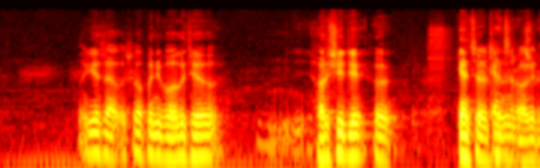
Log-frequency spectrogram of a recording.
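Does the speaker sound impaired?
Yes: Parkinson's disease; gait trouble, arm knocking waist, spotted by Dr Basanta Pant, DBS advised by Dr Takaomi Taira; about 12 years since diagnosis, DBS first in Nepal successful, stable, steps shrinking, shakes a lot.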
